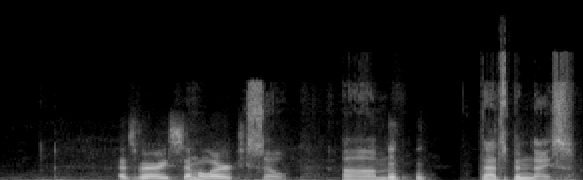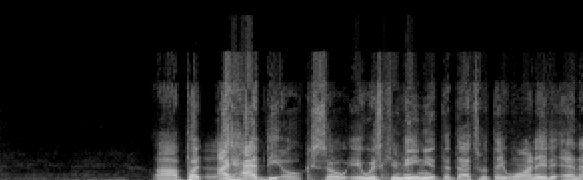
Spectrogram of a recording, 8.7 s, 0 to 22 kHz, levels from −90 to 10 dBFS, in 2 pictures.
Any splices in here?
yes; 2 cuts; at 1.8 s, 5.3 s

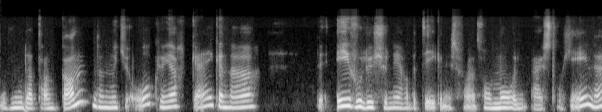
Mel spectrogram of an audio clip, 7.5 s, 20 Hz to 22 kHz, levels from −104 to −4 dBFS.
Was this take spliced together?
no; 0 cuts

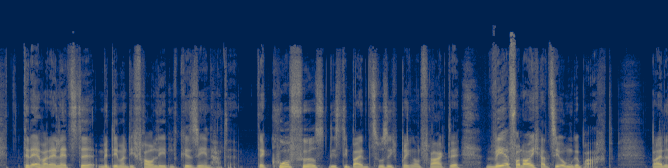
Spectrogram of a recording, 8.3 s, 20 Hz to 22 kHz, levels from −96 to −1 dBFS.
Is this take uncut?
yes; 0 cuts

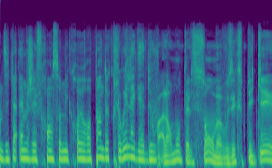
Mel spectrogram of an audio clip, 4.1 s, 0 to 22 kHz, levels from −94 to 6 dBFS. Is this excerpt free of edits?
no; 1 cut; at 2.3 s

